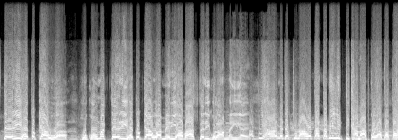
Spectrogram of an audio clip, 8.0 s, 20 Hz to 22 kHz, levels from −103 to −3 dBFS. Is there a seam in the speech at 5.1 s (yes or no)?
yes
